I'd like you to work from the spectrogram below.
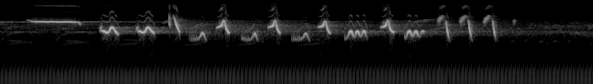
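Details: Spring evening in a birch grove with a nightingale singing: a sustained high whistle opens, followed by a brisk string of loud, sharp, chopped notes repeated several times a second for two seconds.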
